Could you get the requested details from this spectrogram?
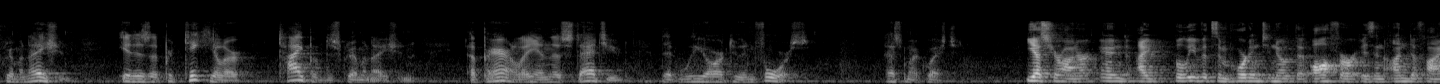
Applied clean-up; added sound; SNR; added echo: none; none; none; none.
